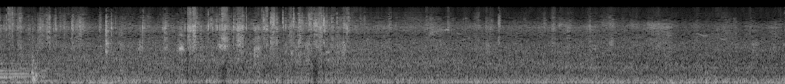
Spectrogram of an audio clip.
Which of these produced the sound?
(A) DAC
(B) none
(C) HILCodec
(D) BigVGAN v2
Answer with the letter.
B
